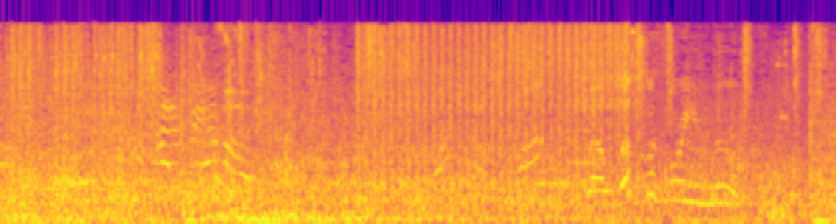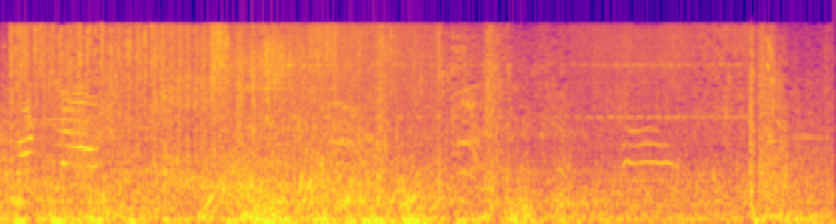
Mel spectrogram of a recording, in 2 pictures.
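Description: Monsters growl and screech.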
